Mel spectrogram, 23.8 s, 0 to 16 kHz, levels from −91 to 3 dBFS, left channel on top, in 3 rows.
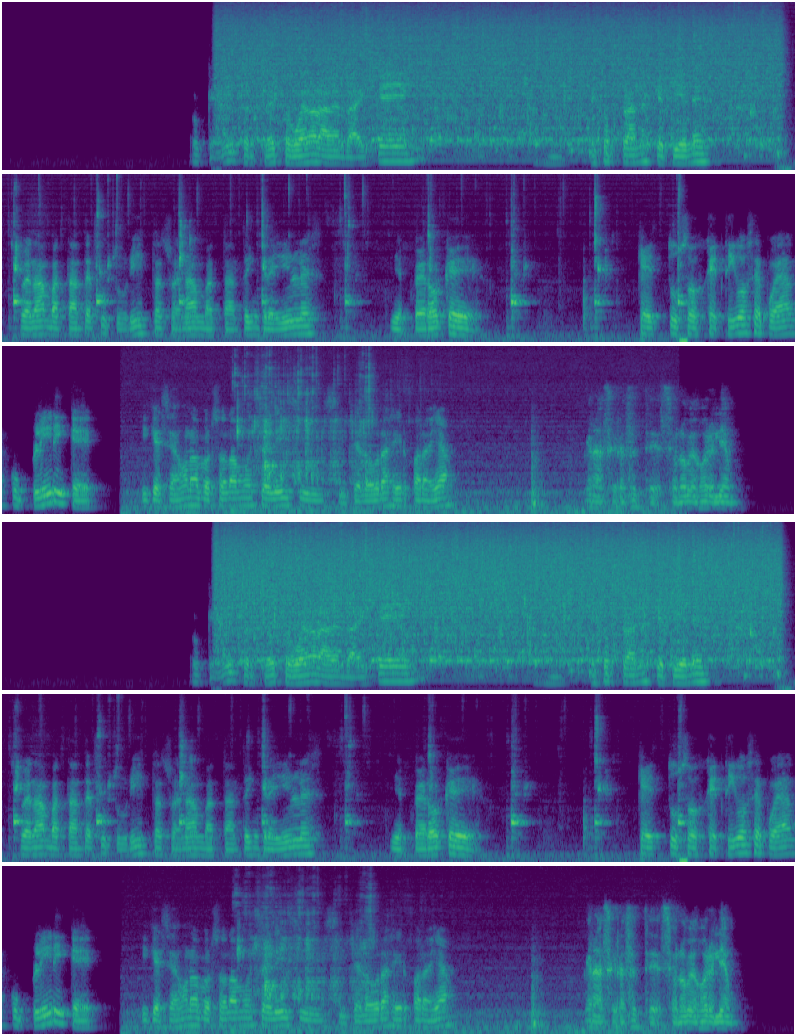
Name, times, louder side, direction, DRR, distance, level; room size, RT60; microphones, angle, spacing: voice 1, 2.1-4.2 5.4-5.6 5.9-7.1 8.1-11.1 11.8-12.7 14.3-16.8 17.3-20.4, left 1 dB, 10° left, 0.9 m, -31 dB
sound 1, 2.1-7.8, right 4 dB, 30° right, 1.3 m, -30 dB
Water / Drip, 7.7-14.7, left 1 dB, 60° left, 3.3 m, -37 dB
Liquid, 17.0-22.6, left 1 dB, 45° left, 3.1 m, -40 dB
voice 2, 21.7-23.2, right 3 dB, 85° right, 1.1 m, -31 dB
6.6 x 4.8 x 6.4 m
head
